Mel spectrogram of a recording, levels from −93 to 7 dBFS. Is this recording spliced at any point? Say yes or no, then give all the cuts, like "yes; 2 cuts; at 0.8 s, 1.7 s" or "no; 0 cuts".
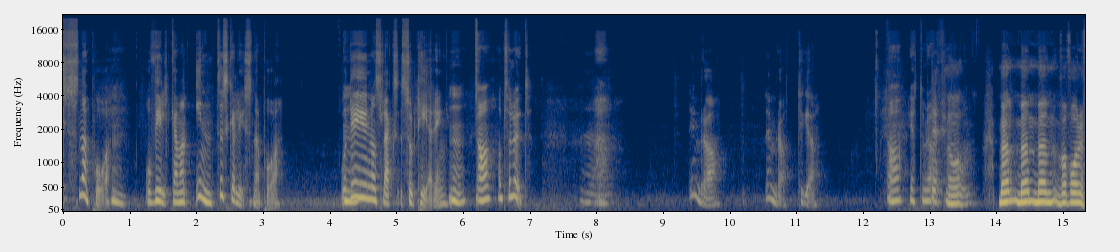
no; 0 cuts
